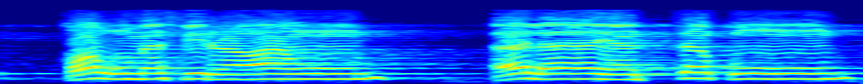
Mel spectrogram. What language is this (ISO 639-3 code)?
ara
